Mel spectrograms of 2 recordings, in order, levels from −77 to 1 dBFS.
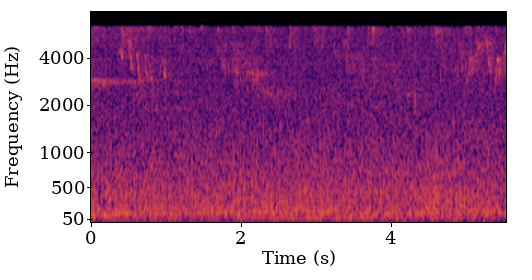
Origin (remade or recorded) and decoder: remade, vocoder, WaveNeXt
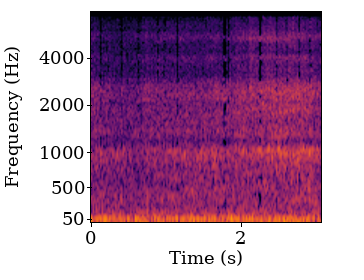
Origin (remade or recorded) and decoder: recorded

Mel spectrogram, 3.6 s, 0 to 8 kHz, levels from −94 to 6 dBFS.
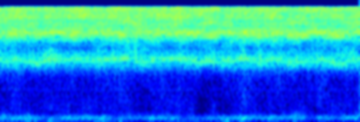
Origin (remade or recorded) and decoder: remade, codec, SNAC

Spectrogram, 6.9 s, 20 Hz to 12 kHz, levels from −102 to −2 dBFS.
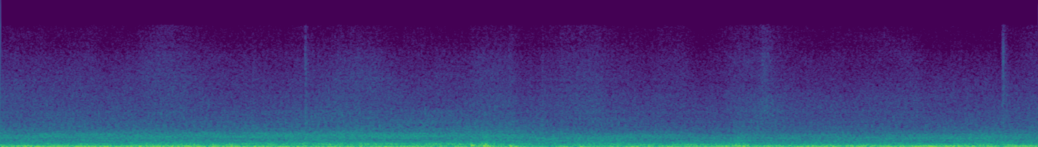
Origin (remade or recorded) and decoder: remade, autoencoder, DAC-VAE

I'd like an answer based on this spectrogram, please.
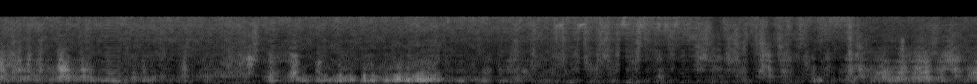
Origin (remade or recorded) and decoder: remade, vocoder, WaveNeXt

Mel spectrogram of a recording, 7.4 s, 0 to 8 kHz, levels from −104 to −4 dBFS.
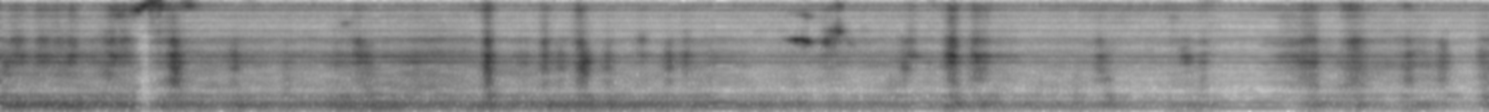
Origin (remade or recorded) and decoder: remade, vocoder, WaveNeXt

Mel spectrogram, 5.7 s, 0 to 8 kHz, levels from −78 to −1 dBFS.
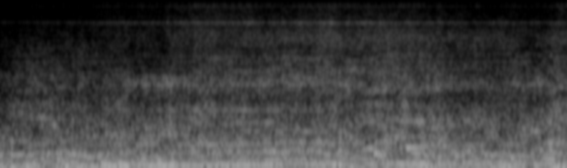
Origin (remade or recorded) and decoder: remade, codec, SNAC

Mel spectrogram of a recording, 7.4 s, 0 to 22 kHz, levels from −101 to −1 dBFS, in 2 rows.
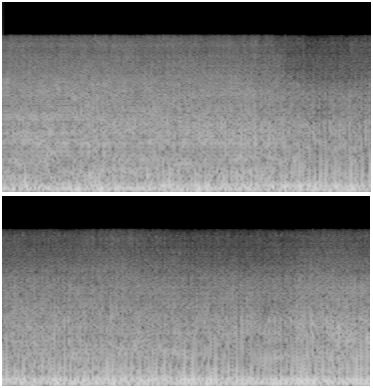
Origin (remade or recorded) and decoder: remade, vocoder, WaveNeXt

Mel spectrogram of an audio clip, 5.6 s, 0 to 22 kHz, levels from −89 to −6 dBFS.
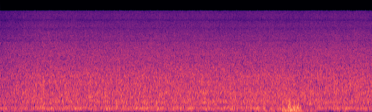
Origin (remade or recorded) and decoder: recorded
